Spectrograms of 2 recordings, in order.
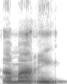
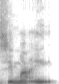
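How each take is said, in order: First: The first vowel is an open 'a'. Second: The first vowel is a close 'i'. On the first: The speaker calls it right. "sama'i, bukan sima'i" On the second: The speaker calls it wrong. "bukan sima'i"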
